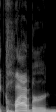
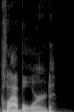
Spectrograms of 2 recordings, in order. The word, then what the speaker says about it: clapboard: Clab. Well, we say clabbered, don't we? It's That O-A is... We aren't saying clabboard. – Right. Clabbered. It becomes like a schwa sound. Sound. Yep. That's exactly it. Now we have another toughie here. B-L-A-C-K... G-U-A-R-D. – B-L-A-C-K-G-U-A-R-D.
